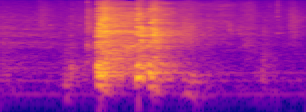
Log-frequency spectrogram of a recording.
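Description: A man coughing, two quick coughs about a second in, over a faint steady hum.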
